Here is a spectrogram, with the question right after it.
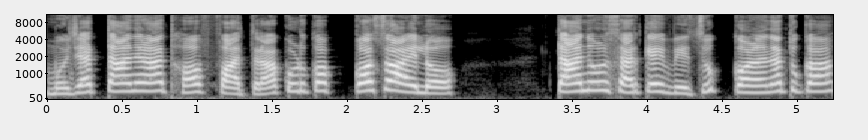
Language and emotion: Goan Konkani, angry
